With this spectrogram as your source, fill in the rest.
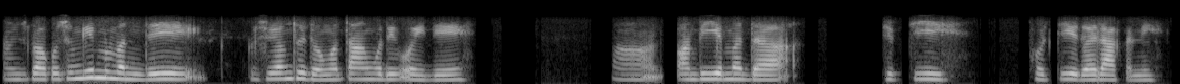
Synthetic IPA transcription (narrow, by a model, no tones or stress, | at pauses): anzupakusuŋɡimɐmɐndikasuɾjamtʰojdɔŋɐtaŋbɐdiojde | pambiɐmɐdɐ | pʰip̚ʰti | pʰɔɾtidoajlakːɐni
